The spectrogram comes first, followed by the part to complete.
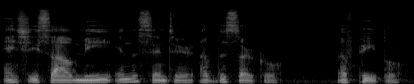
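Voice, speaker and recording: A man's voice: deep voice, a little slow, vocal fry, slightly rough. A man hosting a podcast, telling a personal story and acting out the quotes. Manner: animated, acts out quotes. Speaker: podcast host.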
